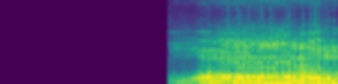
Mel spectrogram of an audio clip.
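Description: A loud, deep monster roar voicing Venom, starting suddenly about a second in after silence.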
